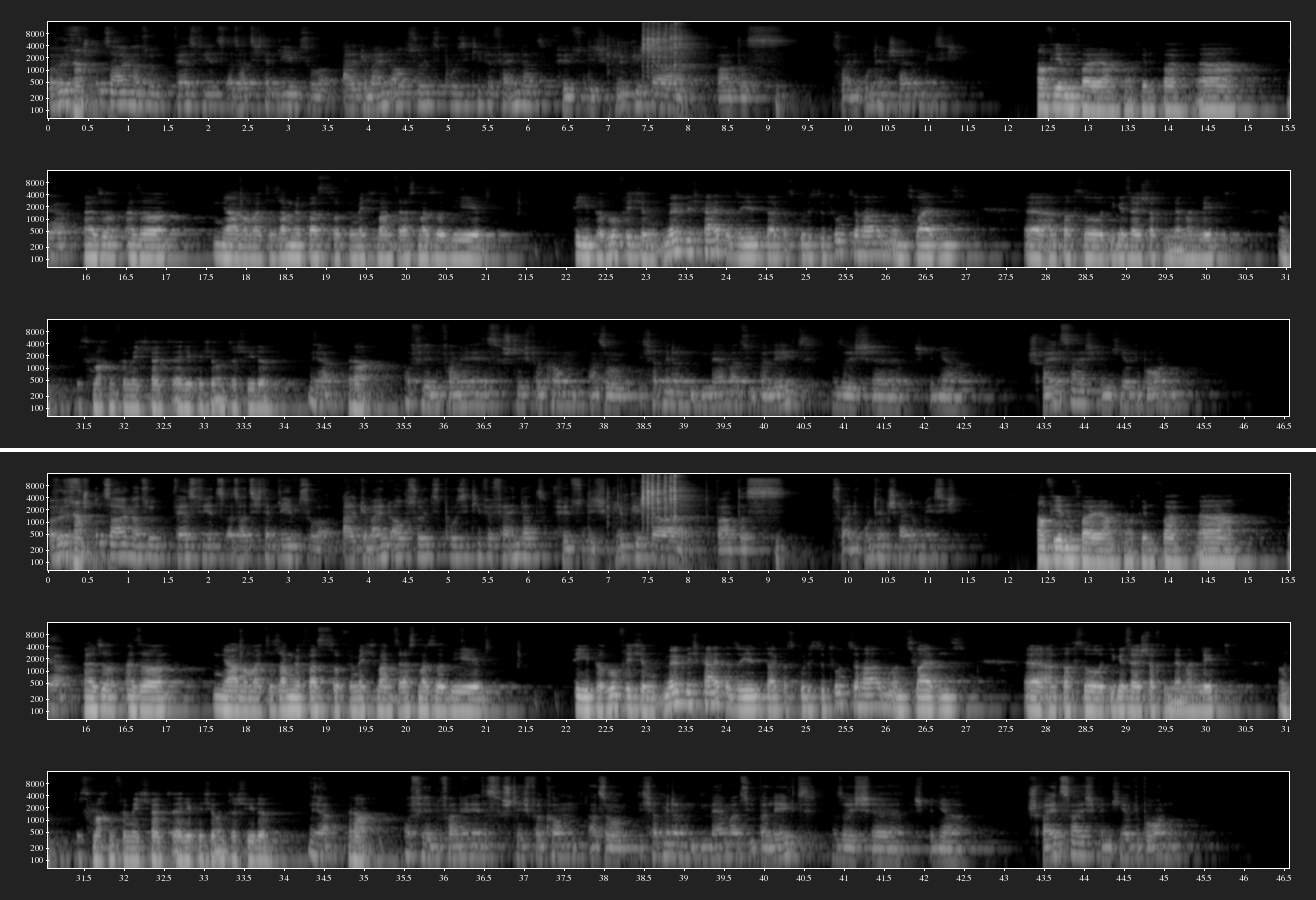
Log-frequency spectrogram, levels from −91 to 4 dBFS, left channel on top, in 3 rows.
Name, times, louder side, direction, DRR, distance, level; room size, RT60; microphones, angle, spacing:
voice 1, 0.0-9.2 9.8-11.4 15.5-15.9 26.3-26.4 31.5-31.7 34.3-34.7 35.5-42.6 43.3-45.1, right 2 dB, 55° right, 0.9 m, -47 dB
sound 1, 6.9-8.4, right 9 dB, 90° right, 1.0 m, -39 dB
voice 2, 12.4-14.9 16.0-17.1 17.6-21.0 22.1-26.9 27.7-30.1 30.9-31.1 31.4-33.9 34.8-35.1, right 2 dB, 30° right, 0.4 m, -35 dB
11.5 x 11.0 x 5.4 m
head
